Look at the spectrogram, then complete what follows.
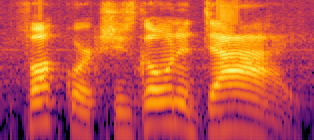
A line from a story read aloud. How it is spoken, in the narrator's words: Charlie shouted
